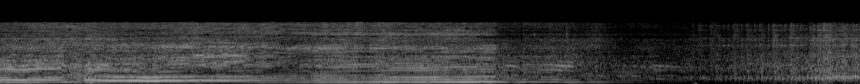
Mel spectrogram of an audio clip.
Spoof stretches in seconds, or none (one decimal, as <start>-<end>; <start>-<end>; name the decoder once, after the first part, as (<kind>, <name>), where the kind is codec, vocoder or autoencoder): 0.0-2.0 (vocoder, BigVGAN v2); 2.6-4.9; 5.5-8.6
